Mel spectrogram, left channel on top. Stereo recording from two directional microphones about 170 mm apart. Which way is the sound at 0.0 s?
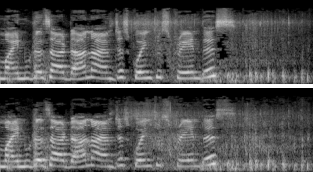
40° left (ahead or behind).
